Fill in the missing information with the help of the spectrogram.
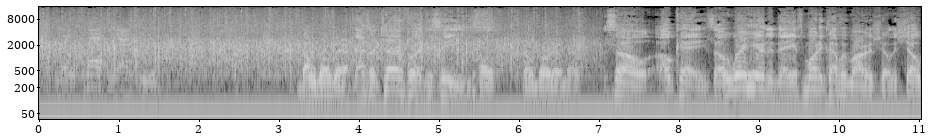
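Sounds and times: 
applause sound effect: 0.0 - 7.4
speech: 0.6 - 1.0, 3.3 - 11.0.

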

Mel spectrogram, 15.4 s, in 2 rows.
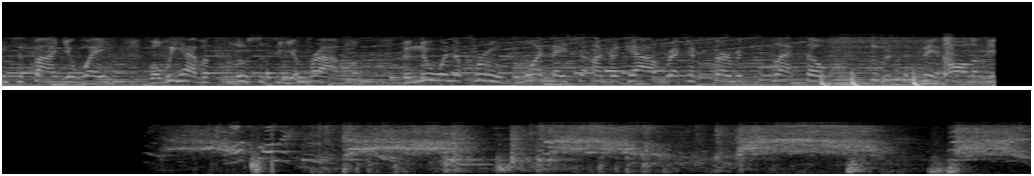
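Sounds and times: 
speech: 0.1 - 7.5, 9.6 - 9.8
several people screaming and shouting in a violent domestic attack: 8.8 - 15.4
scuffling: 9.2 - 15.4.

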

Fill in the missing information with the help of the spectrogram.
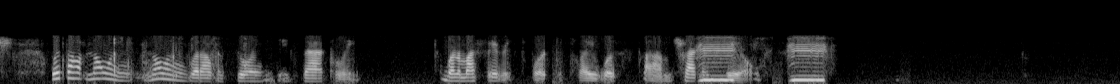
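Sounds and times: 
speech: 0.5 - 3.7, 4.4 - 8.2
buzzer: 7.0 - 8.4.

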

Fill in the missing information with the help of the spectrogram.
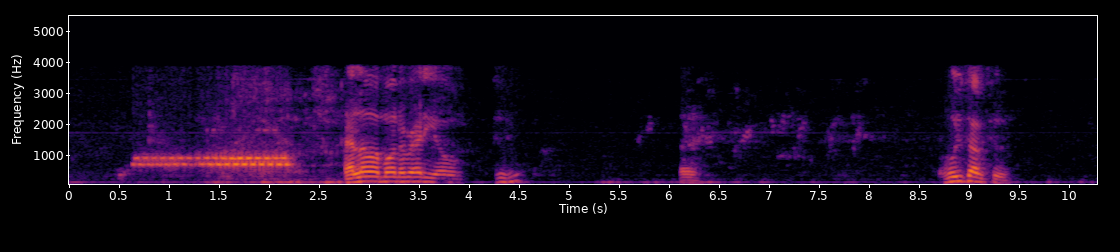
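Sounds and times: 
office telephone ringing: 0.6 - 2.3
speech: 2.8 - 4.6, 6.1 - 6.5, 8.8 - 9.5.

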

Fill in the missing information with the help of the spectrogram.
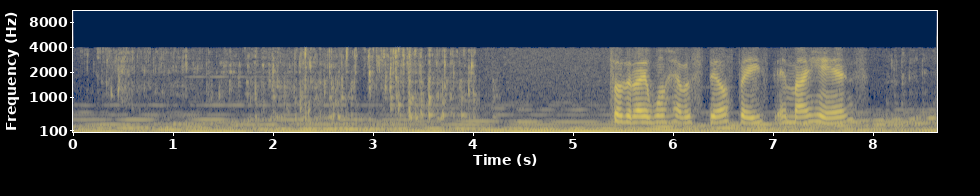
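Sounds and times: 
water being poured as a libation: 0.0 - 4.3
speech: 5.4 - 8.1.

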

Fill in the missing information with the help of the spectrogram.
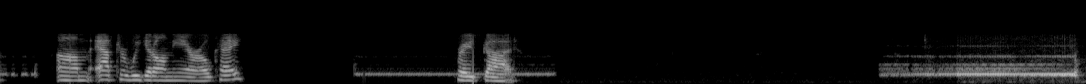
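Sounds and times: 
speech: 0.6 - 2.5, 4.6 - 5.3
phone call ringback tone: 3.6 - 5.6, 8.8 - 10.8.

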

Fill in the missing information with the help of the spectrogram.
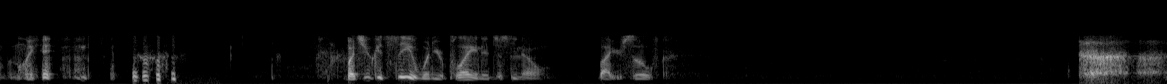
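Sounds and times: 
speech: 1.4 - 1.8, 3.6 - 6.8
person yawning: 10.8 - 11.6.

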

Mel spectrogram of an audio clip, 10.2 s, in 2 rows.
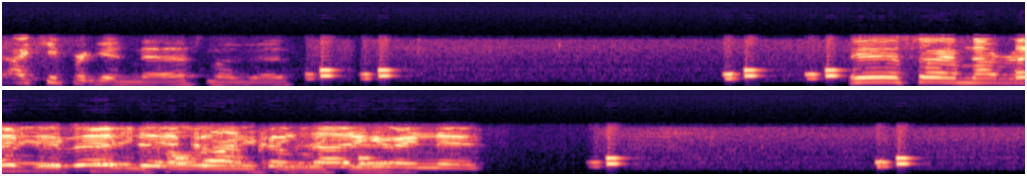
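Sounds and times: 
faint steady hiss: 0.0 - 10.2
speech: 0.1 - 1.7, 3.6 - 8.3
Discord notification beeping: 1.5 - 2.0, 8.1 - 8.3, 9.5 - 9.7.

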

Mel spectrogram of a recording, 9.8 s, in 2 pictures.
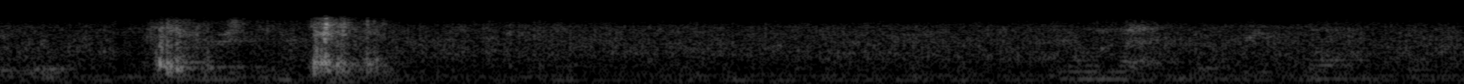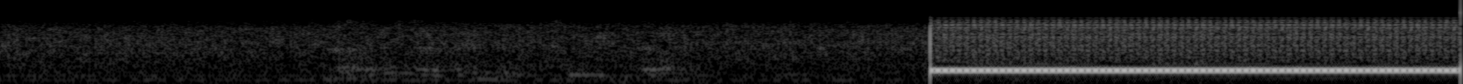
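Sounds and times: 
telephone dial tone: 8.0 - 9.7.

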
